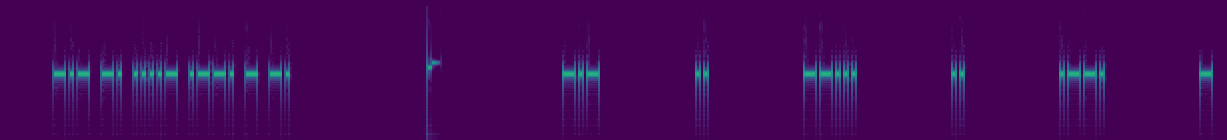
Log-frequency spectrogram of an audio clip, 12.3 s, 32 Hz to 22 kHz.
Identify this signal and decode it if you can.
Morse code, heard as a keyed tone, about 31 wpm, spaced as for 13 wpm, 700 Hz. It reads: KN4PTN KI7IPT
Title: USA Call Signs - 6 Characters - 8x Character Spacing - 30wpm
